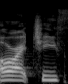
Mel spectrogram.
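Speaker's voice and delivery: mock, put-on sarcastic tone. Describing how Simon Peter addressed Jesus: imitating a sarcastic tone. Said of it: "the sarcastic, potentially sarcastic tone".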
